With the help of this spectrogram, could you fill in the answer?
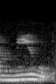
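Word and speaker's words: μ: Ini bukan U, ini adalah mu, membacanya mu.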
